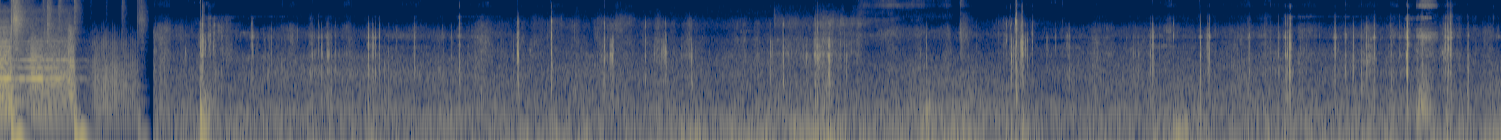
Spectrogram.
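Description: Background music cuts off about a second and a half in. It gives way to a low outdoor rustle with scattered faint clicks and knocks, the handling noise of an angler working a baitcasting rod and reel.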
